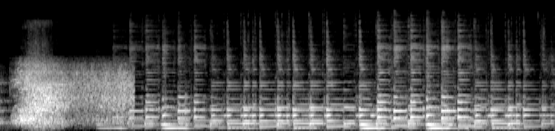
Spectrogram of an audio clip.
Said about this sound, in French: Ensuite, ceux qui sortent du Palais d'Orient cherchent à regagner les abords des Cortés où il y a quelques instants Juan Carlos Ier vient d'être proclamé roi d'Espagne, après le dernier adieu à Franco, c'est les viva au nouveau roi.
